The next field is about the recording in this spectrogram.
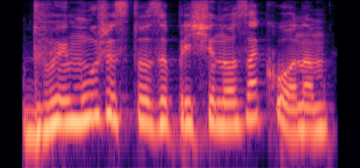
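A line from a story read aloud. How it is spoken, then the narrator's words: Laughing. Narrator (Russian): засмеялась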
